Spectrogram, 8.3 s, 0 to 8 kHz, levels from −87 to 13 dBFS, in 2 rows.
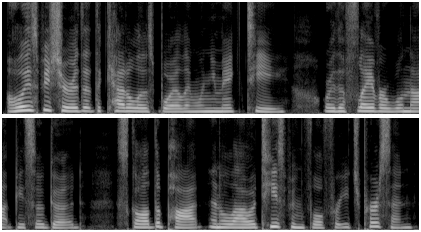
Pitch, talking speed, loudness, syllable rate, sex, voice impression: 225 Hz, 225 wpm, -20 LUFS, 5.1 syllables/s, female, feminine, very adult-like, slightly tensed, sincere, slightly elegant, slightly sweet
